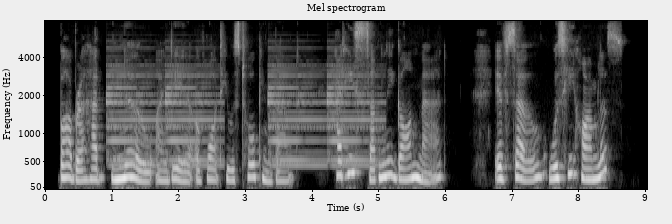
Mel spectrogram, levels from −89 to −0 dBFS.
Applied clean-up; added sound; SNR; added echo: none; Bell; 11 dB; none.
